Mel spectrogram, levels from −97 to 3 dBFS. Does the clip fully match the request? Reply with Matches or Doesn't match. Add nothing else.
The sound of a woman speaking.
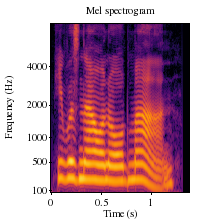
Matches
